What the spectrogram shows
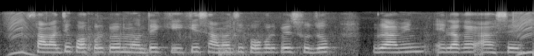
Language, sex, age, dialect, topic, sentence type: Bengali, female, 18-24, Rajbangshi, banking, question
